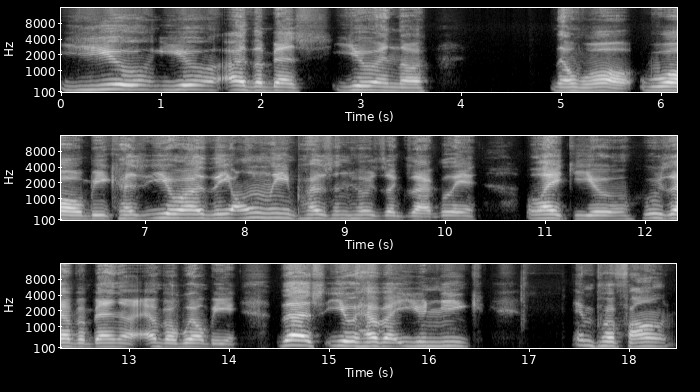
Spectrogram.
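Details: Man with a speech impediment present since birth and still ongoing, alongside lifelong coordination differences; speech impediment with dysfluency.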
